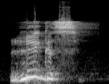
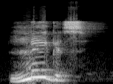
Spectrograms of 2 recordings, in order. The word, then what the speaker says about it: legacy: Legacy. Legacy. See? So stress is on two syllables before, it's on the first syllable.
